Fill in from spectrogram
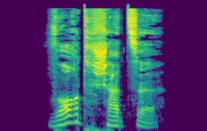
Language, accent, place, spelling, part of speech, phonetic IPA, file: German, Germany, Berlin, Wortschatze, noun, [ˈvɔʁtˌʃat͡sə], De-Wortschatze.ogg
- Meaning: dative of Wortschatz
